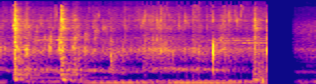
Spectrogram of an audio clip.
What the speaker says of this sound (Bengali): রসুনটা একটু লাল করে ভেজে নেব।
